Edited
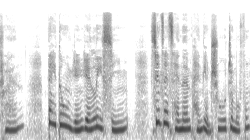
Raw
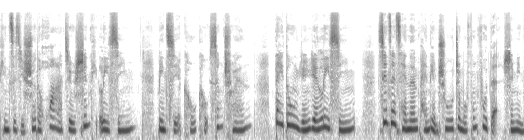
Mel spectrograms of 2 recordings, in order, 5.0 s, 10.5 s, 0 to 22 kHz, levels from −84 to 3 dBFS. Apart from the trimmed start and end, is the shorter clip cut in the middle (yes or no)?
no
